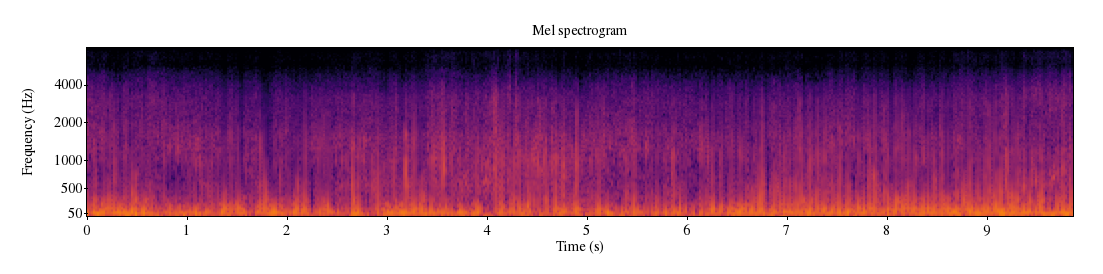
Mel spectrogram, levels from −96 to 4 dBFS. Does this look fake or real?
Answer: fake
